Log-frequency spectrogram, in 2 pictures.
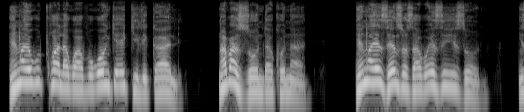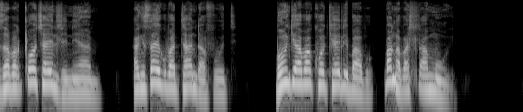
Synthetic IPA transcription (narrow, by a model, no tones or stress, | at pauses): ŋɛŋ͡ǁajoɣuǃʰwalaɣwaβɔɣɔŋkʼɛeɡ̥ʱiliɡ̥ʱali | ŋaβazɔndʱakʰɔnaːlɛ | ŋɛŋ͡ǁajɛzɛnd͡zʱɔzaβɔezijizɔːnɔ | ŋizaβaǃɔt͡ʃʼaend͡ɮʱinijaːmi | ɣaŋisajiɣuβatʰandʱafuːtʰi̥ | βɔŋkʼɛaβakʰɔkʰeliβaβɔβaŋaβaɬamuːɣɛ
